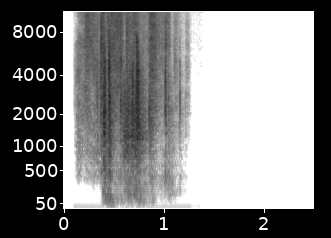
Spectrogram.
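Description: A short burst of rushing noise, about a second long, swelling to two sharper peaks and dying away: a whoosh-like intro sound effect.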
